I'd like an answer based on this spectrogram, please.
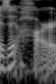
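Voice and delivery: quiet, slow whisper. Retelling what she asked a woman about a class: whispering. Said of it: "I like whispered to her".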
